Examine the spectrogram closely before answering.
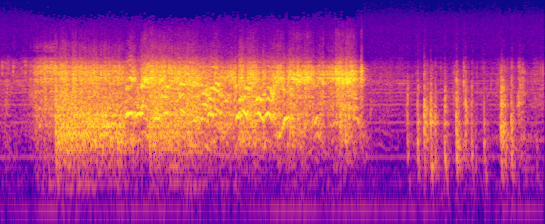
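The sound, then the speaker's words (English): An explosion from a muzzle-loaded gun fired out a window, catching a corner of the window frame. A loud, sustained roar lasts several seconds, then drops to a scatter of sharp clattering hits like falling debris. “I'm sorry. I meant it to explode entirely outside the building. Must have caught a corner of the window.”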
